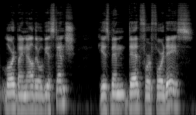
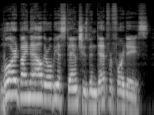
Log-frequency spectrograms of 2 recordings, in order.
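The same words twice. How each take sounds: First: Martha's line kept in the even reading voice; gospel reading. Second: High, loud mock-complaining Martha; whiny objection. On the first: Acted. Reading Martha's words in the gospel, even proclamation. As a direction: read the objection straight, no acting. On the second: Quoting Martha's objection to the host, hammed-up high whine. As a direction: protest it like an exasperated objector.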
